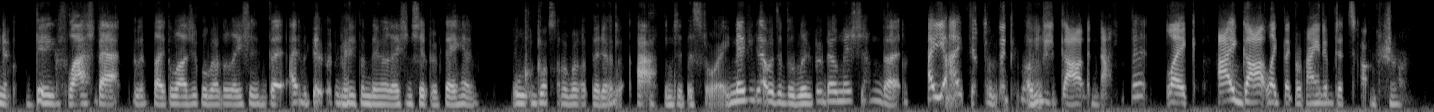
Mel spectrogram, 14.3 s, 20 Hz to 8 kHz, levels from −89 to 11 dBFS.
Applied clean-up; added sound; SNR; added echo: neural diffusion model UNIVERSE++.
